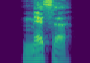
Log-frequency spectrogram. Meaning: 1. fair (trade exhibition) 2. mass, the eucharistic liturgy
- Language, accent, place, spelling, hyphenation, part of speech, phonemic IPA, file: German, Germany, Berlin, Messe, Mes‧se, noun, /ˈmɛsə/, De-Messe.ogg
